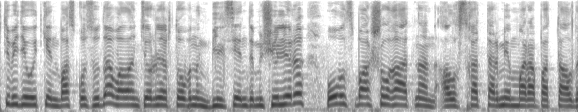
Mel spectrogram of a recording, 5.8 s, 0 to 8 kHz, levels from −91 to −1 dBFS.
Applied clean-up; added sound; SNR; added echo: none; none; none; none.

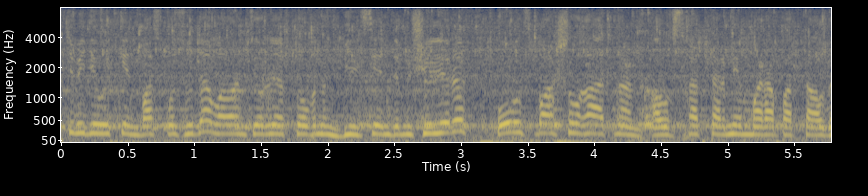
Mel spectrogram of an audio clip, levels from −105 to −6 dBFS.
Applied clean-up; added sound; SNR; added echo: none; Sink (filling or washing) / Water tap, faucet; 7 dB; none.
